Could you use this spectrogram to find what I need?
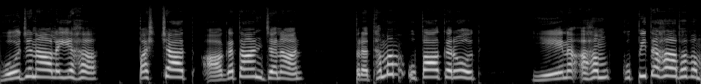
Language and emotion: Sanskrit, angry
